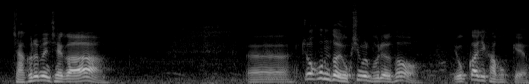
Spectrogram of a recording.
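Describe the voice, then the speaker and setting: A man's fairly high voice, dark and mellow, with vocal fry, very wide pitch swings, long, frequent pauses and audible room echo. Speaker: education lecturer. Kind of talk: lecture. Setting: stage with audience. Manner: fast.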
